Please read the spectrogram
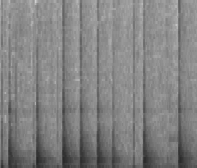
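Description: Chalk writing on a blackboard: a quick run of sharp taps and clicks as the chalk strikes and drags across the board, about three or four strokes a second.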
